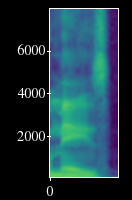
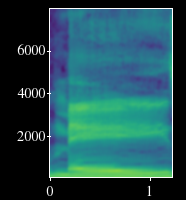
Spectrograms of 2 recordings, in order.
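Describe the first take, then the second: First: The vowel is short and said plainly. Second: The vowel is stretched out long and dramatic. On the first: It is just the plain name. "or do they just go" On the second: It plays on the band's spelling with three A's. "do they go like"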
